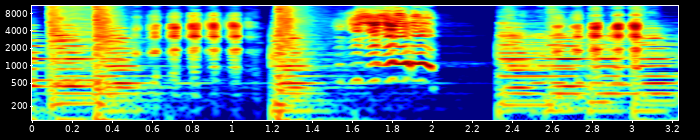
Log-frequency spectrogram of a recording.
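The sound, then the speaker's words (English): Goats bleat loudly in a field on a farm, three long wavering cries in a row with a short gap between each, and no one speaking. “Where are the goats? They're in the field.”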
